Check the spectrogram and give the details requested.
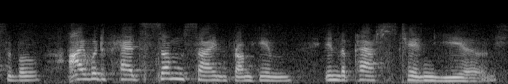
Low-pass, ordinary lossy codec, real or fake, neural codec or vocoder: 7.2 kHz; AAC, 32 kbps; real; none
